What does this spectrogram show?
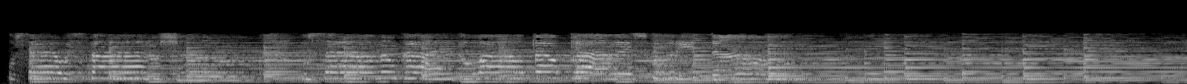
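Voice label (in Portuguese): ANO NOVO P FILHA, Feminino; Telemensagens; Natal e Ano novo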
